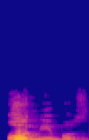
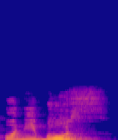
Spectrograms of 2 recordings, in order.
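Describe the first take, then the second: First: The stress is on the first syllable. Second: The stress is on a later syllable. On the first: The speaker calls it right. "a mais forte é a palavra proparoxítona" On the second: The speaker calls it wrong. "não é onibus"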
